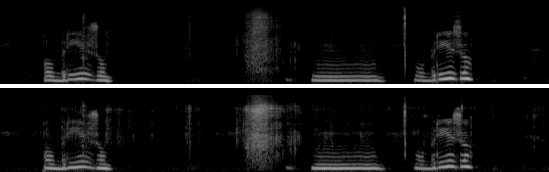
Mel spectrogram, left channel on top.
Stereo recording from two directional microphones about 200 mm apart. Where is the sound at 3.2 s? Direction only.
55° left (ahead or behind).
